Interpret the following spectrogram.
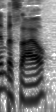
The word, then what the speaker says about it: imbecile: And the reason it should actually be pronounced imbecile is because of words like file, vile, bile, mile, all spelled with the same last 3 letters.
